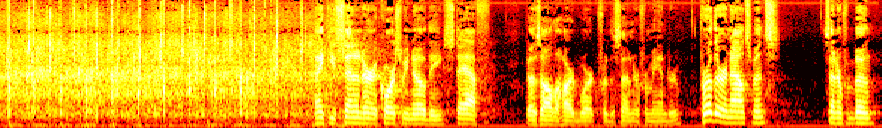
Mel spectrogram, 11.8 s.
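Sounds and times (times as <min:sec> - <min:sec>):
applause in the chamber: 0:00.0 - 0:05.1
speech: 0:04.2 - 0:10.4, 0:11.0 - 0:11.7.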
